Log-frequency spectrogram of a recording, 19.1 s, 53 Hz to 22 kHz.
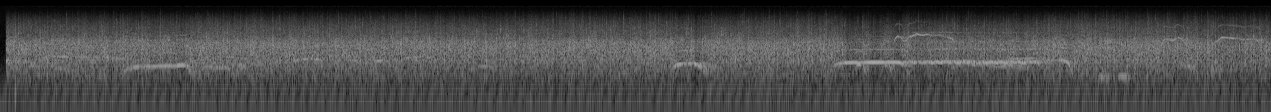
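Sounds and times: audience applauding: 0.0 - 19.0
whistles: 13.3 - 14.5, 17.4 - 19.0.

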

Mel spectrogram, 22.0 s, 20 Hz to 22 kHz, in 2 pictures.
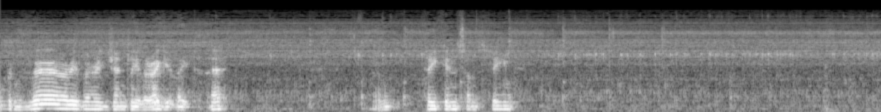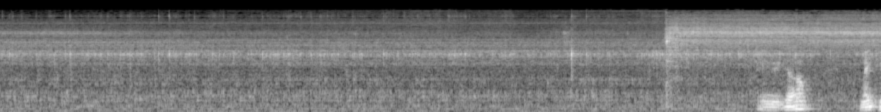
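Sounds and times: steam blowing through regulator: 0.0 - 22.0
steam boiler hissing: 0.0 - 22.0.

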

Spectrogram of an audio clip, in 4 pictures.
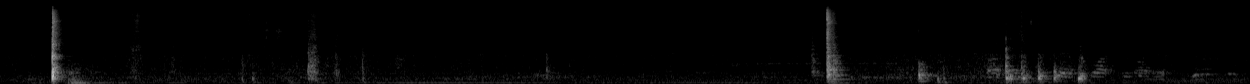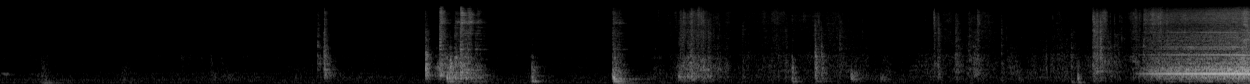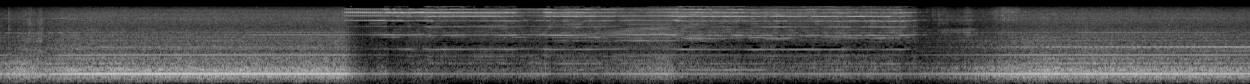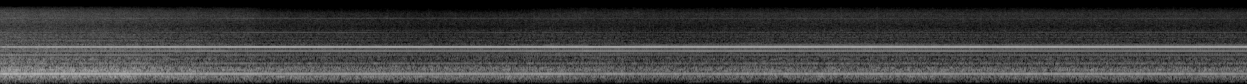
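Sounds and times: shop vacuum whining: 23.9 - 28.6, 34.2 - 49.9.

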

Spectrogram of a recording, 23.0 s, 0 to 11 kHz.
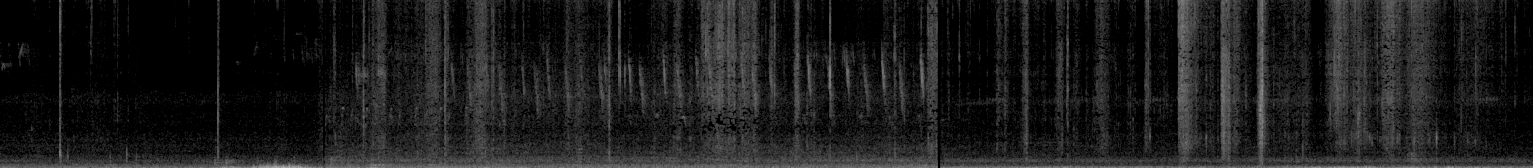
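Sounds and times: high ticks or chirps: 4.9 - 17.8.

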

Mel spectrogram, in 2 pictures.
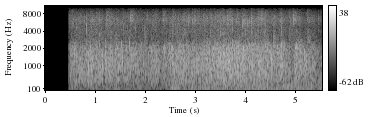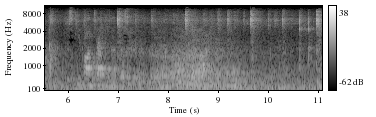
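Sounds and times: large audience applauding: 0.5 - 5.9.

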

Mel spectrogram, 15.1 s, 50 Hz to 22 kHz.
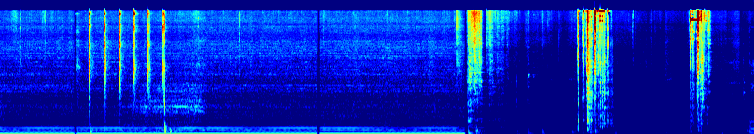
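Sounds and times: steady low hum: 0.0 - 9.3
metal parts clattering into a pan: 11.6 - 12.3, 13.8 - 14.3.

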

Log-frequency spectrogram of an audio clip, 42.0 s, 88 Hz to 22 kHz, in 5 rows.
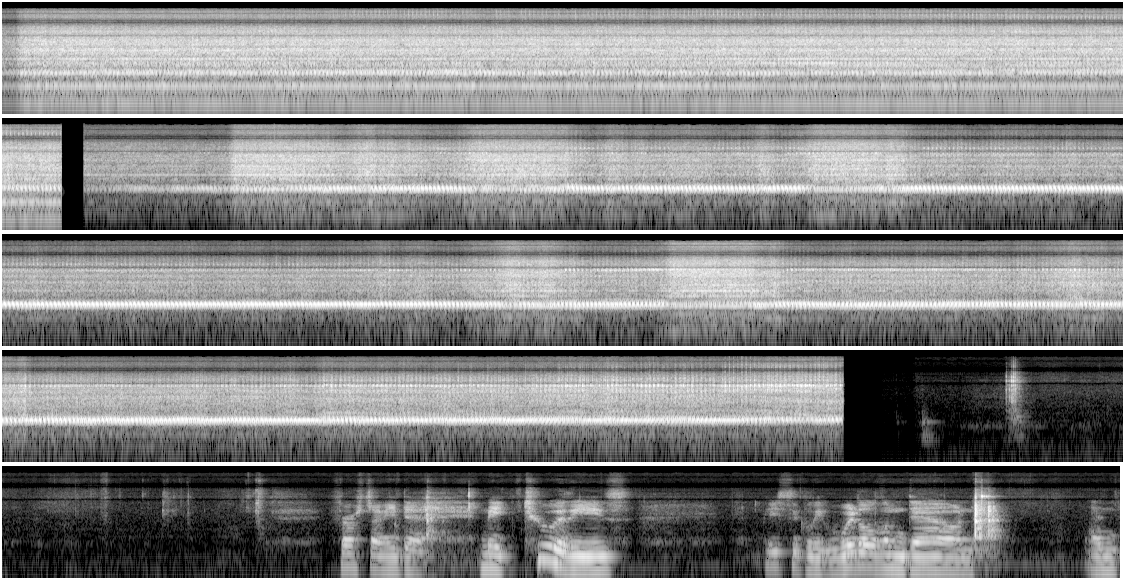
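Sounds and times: lathe motor whine: 0.0 - 31.6.

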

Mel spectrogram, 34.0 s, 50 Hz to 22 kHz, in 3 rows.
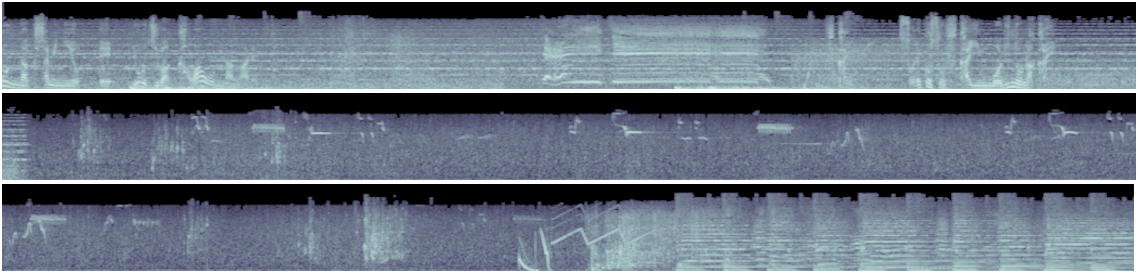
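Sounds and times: faint hiss of flowing water: 0.0 - 34.0
short bird chirps: 27.8 - 29.0.

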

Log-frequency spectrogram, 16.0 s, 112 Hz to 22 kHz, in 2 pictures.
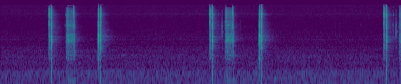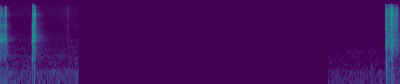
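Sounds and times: camera mirror whir: 1.0 - 2.2, 4.2 - 5.4, 7.7 - 8.8, 15.7 - 16.0
camera shutter clicks: 1.0 - 2.2, 4.2 - 5.4, 7.7 - 8.9, 15.7 - 16.0.

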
